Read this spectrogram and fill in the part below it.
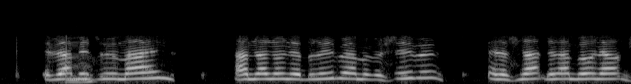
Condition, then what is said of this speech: Throat cancer. I've had throat cancer, so I'm not speaking in an unknown tongue.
